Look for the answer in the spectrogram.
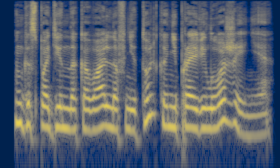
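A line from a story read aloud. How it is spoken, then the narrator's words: Soft interjection. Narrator (Russian): мягко вклинился в разговор Шипрув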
